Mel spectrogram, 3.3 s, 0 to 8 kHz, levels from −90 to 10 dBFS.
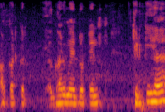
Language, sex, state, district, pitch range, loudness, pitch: Hindi, male, Bihar, East Champaran, 145-165 Hz, -17 LUFS, 155 Hz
